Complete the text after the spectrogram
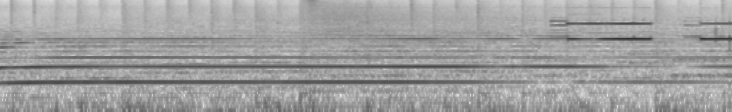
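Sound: fire brigade alarm siren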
